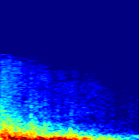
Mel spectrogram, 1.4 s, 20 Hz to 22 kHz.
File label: explode; openspace3d; aliencrash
